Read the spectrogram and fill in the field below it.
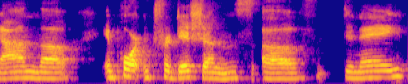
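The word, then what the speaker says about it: Diné: the important traditions of Dine, did I pronounce that right as well? Mm-hmm. Yes.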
